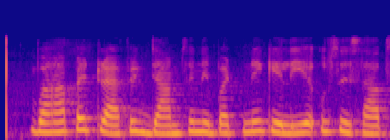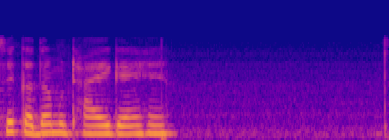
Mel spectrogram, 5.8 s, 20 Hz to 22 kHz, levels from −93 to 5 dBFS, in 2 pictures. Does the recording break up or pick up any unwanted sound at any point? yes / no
no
